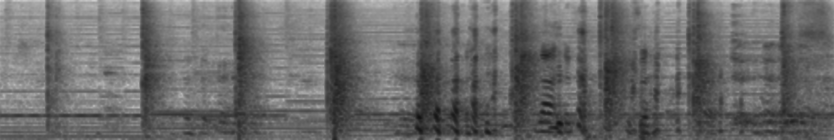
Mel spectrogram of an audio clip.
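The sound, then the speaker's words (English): Sharp hand claps ring out, first a few evenly spaced single claps, then a looser, busier burst of clapping with voices chattering underneath over a faint steady hum. “It's just some spontaneous clapping action.”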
